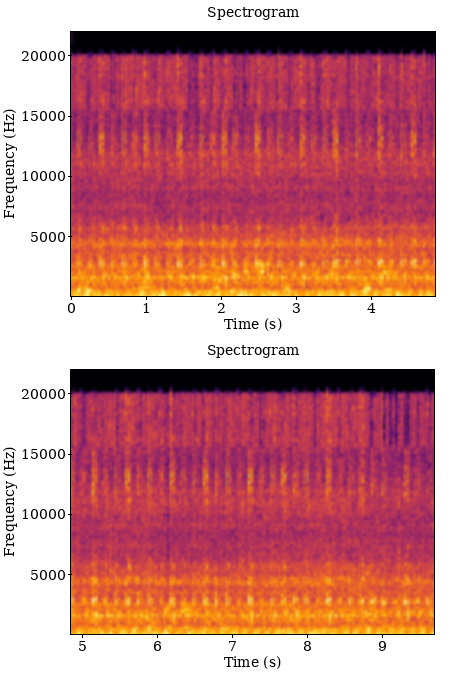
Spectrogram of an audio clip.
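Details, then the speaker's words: Ford Ranger diesel idling rough and lumpy with uneven knock, firing only on cylinders three and four; one and two get no electrical pulse at the injectors, wiring fault suspected: misfire on dead cylinders. "i did get it to start but i it only fired on two cylinder in on um four three and four two one and two is not firing"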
